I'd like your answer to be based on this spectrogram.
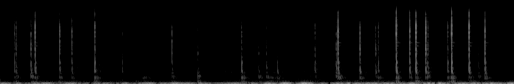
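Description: A hollow, printed plastic lemonade tumbler cup with a green lid lies on its side on a towel and is tapped with long acrylic nails. Quick, dry, bright clicking taps come in irregular, rapid bursts, like typing, and each stops almost instantly. A steady low hum runs underneath.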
